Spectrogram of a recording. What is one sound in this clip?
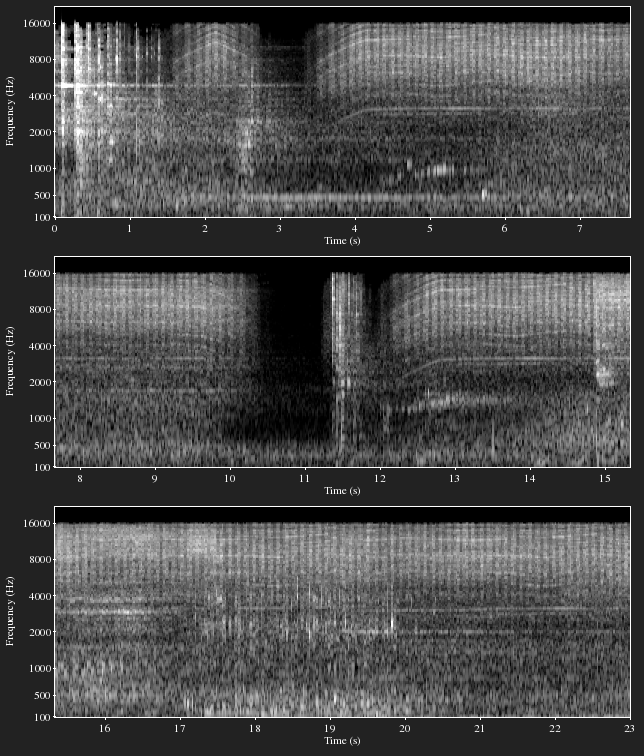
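An underwater scooter's motor hums and whirs steadily.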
